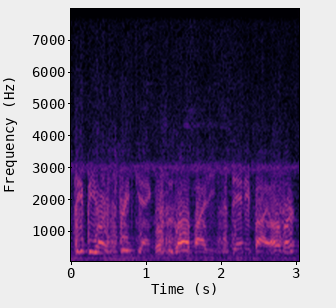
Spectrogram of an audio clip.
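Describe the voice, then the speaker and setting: An actor playing a calm army radio operator, making a clipped call over a walkie-talkie radio. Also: male voice, mid-range voice, quick pace, husky, no echo. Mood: steady. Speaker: military radio operator calling a patrol boat.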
